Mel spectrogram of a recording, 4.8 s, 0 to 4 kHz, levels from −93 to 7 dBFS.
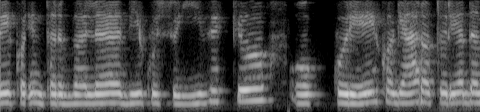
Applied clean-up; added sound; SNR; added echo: none; none; none; none.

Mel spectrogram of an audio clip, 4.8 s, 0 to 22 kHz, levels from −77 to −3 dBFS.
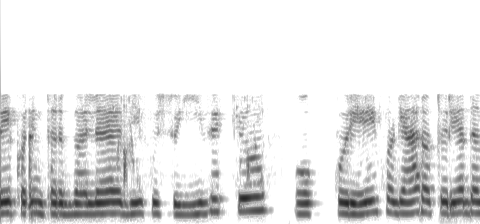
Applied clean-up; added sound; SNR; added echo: neural mask model DeepFilterNet 3.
